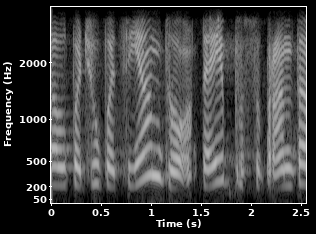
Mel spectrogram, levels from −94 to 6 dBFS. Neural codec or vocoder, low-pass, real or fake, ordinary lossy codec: none; 3.6 kHz; real; Opus, 32 kbps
